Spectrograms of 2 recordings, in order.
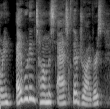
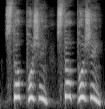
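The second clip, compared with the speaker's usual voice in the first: higher, louder urgent plea; hissed; 10 semitones higher, 5 dB louder, slower than usual. A narrator's reading. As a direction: hiss it urgently at the trucks. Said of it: "he hissed".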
